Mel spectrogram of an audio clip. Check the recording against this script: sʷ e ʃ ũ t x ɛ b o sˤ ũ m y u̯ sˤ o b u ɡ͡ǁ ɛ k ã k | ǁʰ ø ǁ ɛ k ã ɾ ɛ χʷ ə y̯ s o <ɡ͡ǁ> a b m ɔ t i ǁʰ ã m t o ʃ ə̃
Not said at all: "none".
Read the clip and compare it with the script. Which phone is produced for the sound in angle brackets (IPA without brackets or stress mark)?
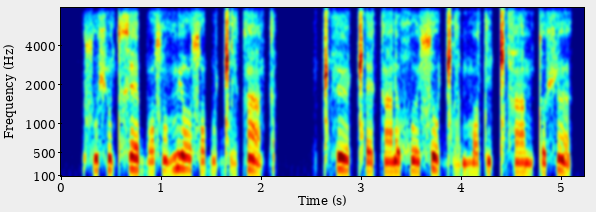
ɡ͡ǁ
